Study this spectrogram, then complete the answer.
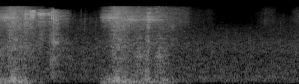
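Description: An explosion bursts loudly.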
